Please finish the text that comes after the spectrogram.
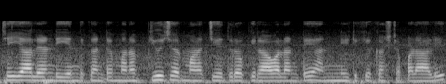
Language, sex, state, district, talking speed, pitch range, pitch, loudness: Telugu, female, Andhra Pradesh, Guntur, 120 wpm, 170-185 Hz, 175 Hz, -19 LUFS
